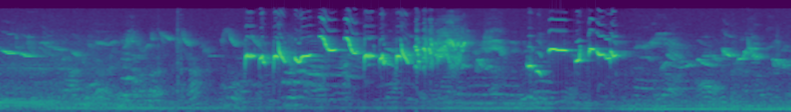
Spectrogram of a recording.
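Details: Caged Oriental magpie-robin singing a lure song: after a quiet start, bursts of loud varied whistles, sharp chips and mimicked notes pour out rapidly, over a low steady hum.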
